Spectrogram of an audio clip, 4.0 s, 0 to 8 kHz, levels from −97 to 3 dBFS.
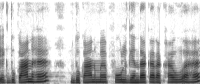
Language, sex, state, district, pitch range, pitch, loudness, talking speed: Hindi, female, Jharkhand, Deoghar, 210-225 Hz, 215 Hz, -14 LUFS, 165 wpm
